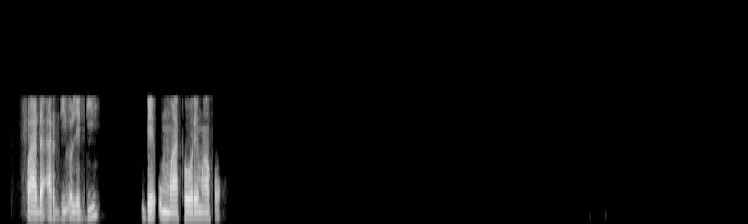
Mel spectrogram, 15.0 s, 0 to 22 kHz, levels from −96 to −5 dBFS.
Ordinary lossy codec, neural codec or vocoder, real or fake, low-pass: AAC, 24 kbps; none; real; 3.6 kHz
